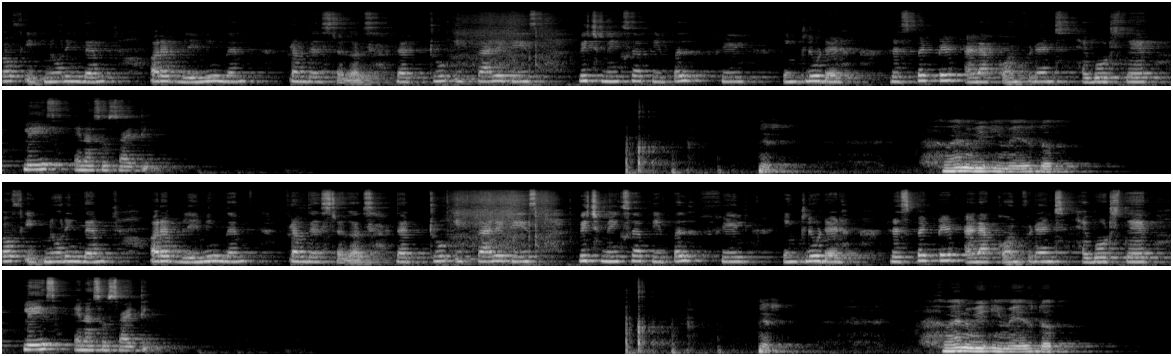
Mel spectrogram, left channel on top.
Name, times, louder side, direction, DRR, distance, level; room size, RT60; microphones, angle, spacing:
voice 1, 0.0-2.5 2.9-7.5 7.8-11.6 11.9-13.2, right 2 dB, 75° right, 2.3 m, -24 dB
voice 2, 20.9-22.2, right 2 dB, 55° right, 1.4 m, -18 dB
24.0 x 18.0 x 9.1 m
head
